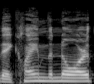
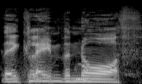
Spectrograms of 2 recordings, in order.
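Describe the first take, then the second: First: It is said in his plain normal voice. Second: It is said with a put-on accent.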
